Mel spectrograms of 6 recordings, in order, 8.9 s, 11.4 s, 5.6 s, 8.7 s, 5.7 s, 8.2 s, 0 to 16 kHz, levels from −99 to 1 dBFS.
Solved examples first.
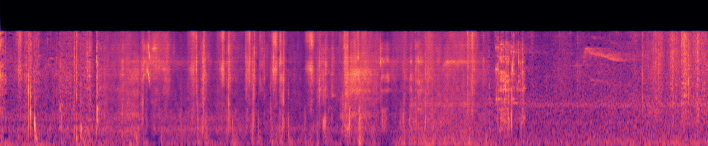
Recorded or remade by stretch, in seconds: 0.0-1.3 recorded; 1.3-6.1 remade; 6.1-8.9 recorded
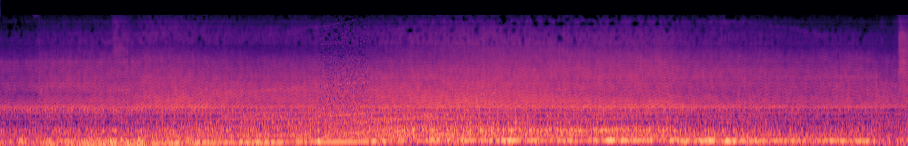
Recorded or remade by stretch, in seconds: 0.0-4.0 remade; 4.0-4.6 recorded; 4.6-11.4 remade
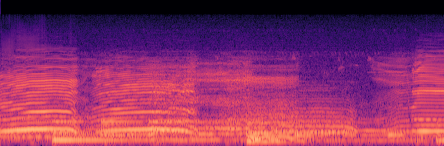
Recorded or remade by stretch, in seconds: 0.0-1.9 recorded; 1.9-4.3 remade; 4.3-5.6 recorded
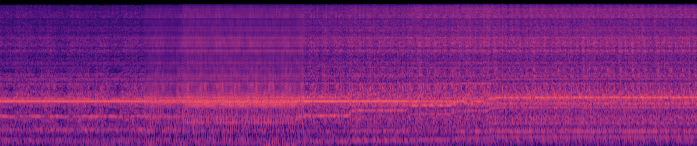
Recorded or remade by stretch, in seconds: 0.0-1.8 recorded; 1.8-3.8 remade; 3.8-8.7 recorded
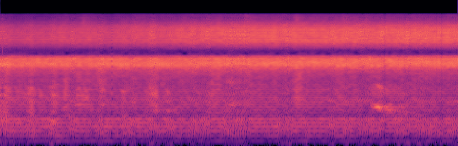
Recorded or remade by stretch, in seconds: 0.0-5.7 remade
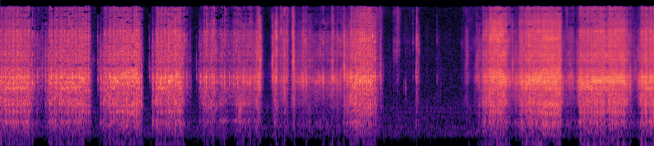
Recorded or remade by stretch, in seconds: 0.0-3.0 recorded; 3.0-4.4 remade; 4.4-5.7 recorded; 5.7-8.2 remade

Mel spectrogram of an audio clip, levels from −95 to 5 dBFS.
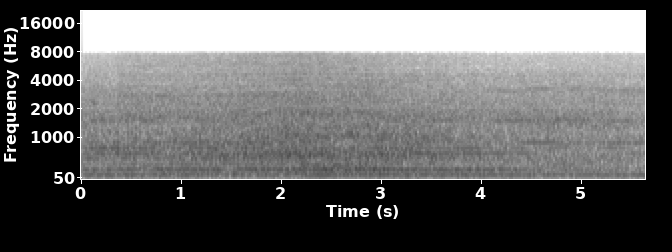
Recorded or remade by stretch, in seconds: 0.0-5.6 recorded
